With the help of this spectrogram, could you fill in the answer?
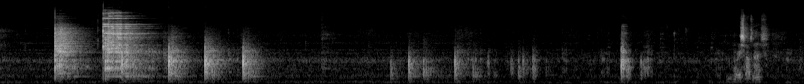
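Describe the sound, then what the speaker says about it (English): Dry ingredients for fried chicken strips, with flour, stirred in a bowl: a run of loud utensil clinks and scrapes against the bowl, then quieter, irregular knocks and scrapes that keep going. "So I'll just mix all the dry ingredients in here"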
